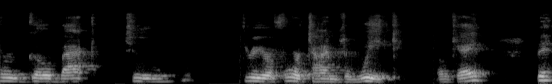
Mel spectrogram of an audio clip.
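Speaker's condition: Aphasia after stroke; aphasia caused by stroke; still improving daily, very tired every evening; can no longer speak Bulgarian, previously spoken fluently

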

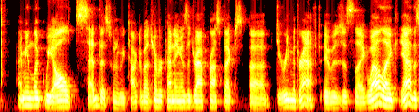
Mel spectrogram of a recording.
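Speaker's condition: No condition

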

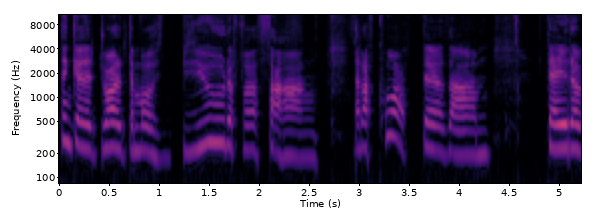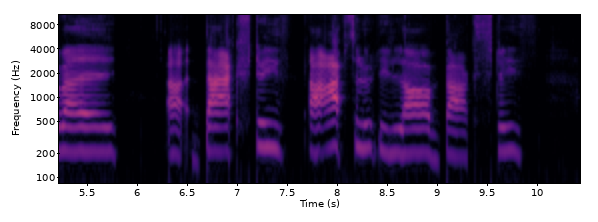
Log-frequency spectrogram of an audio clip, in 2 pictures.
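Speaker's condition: Profound deafness; hears vowels but not consonants

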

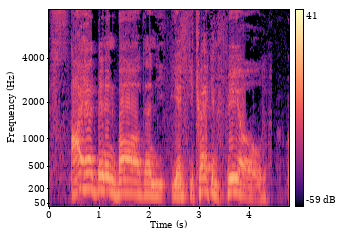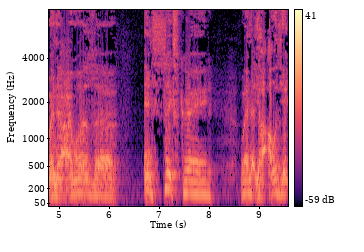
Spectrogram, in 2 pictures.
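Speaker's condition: Down syndrome; public speaking training through Special Olympics Global Messenger program

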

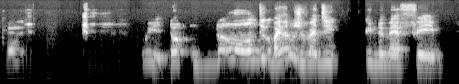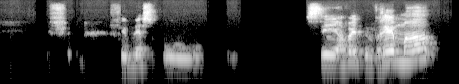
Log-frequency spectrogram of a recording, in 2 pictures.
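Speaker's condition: Stuttering; father also stuttered, realized own stutter gradually over time, remarks about elocution from others; stuttering during interview; whole-word repetitions, comme, stuttered moments left uncut in videos; repeated sounds, blocks

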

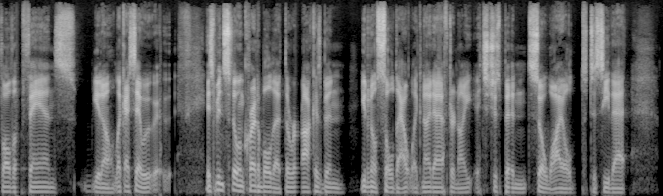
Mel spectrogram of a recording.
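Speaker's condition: No condition

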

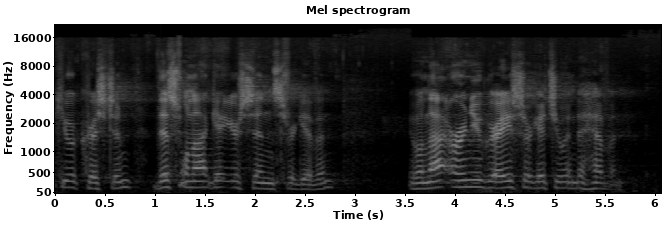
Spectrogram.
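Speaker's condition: No condition

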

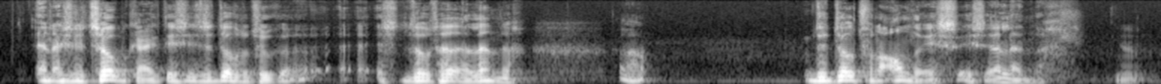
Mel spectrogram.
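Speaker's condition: Parkinson's disease; progressive incurable Parkinson's disease

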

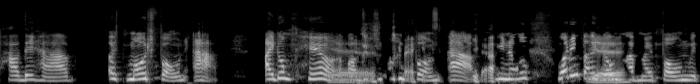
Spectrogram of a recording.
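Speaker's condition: Deafness, 99% hearing loss, severe; no cochlear implant

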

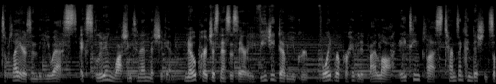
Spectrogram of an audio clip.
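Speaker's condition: No condition

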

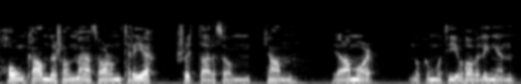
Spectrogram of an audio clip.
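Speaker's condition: No condition

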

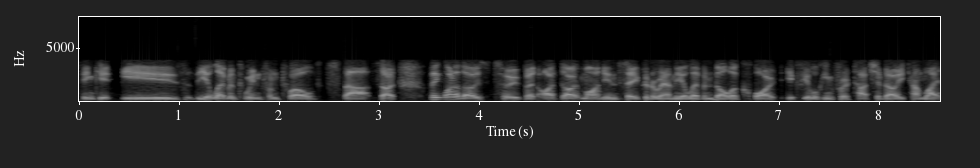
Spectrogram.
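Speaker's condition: No condition

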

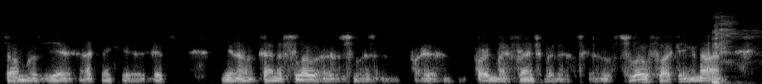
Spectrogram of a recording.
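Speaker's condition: Parkinson's; past cancer

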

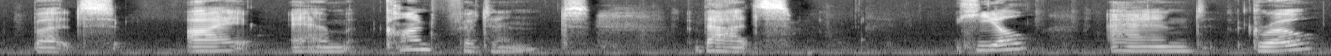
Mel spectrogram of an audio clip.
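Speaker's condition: Aphasia; aphasia caused by stroke, onset in twenties; struggles with speech, short fragmented phrases, word-finding difficulty

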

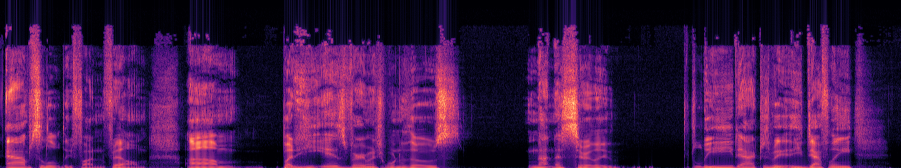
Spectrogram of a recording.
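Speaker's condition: No condition

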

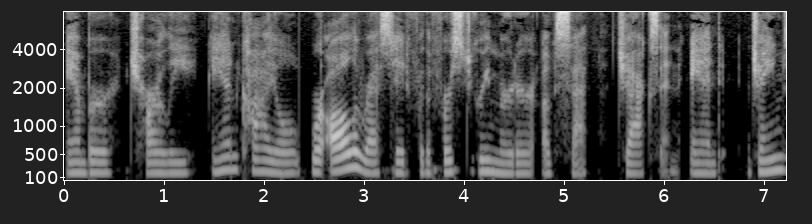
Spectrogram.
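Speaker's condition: No condition

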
